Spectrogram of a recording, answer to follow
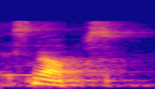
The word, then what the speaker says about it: snRNP: you pronounce it the word snrnps it is pronounced as snobs snrnps snaps and what is the full form of snaps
